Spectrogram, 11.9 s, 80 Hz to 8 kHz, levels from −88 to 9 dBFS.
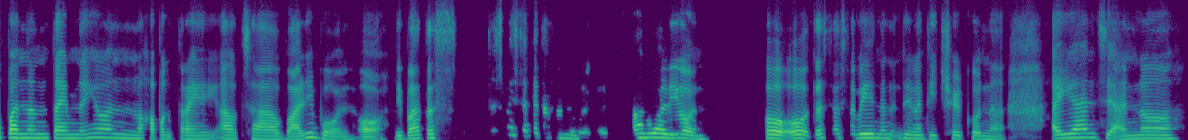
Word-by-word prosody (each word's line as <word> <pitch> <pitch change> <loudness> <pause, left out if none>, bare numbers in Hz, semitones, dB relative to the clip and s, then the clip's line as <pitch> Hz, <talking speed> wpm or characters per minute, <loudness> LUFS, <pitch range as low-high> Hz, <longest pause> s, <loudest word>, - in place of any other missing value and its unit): pa 235 - +8
ng 225 0 -1
time 210 -1 +3
na 210 - -3
'yon 230 -4 -2
makapag-try 180 -1 -2
out 180 -1 0
sa 170 -2 0
volleyball 165 - +1 0.2
o, 145 -1 +2
'di 180 - -1
ba? 190 +3 +5
Tapos 215 +1 -2 0.3
tapos 325 0 -15
may 395 - -6
sakit 295 -6 -6
naman 215 -5 -6 0.2
ako, - - -13 0.4
bawal 240 -1 +5
'yon, 210 -4 +2 0.7
oo. 205 -1 +7
Tapos 215 +3 -1
sasabihin 225 -1 +1
na 215 - -4
din 210 -3 -4
ng 190 - -6
teacher 185 0 -4
ko 175 -1 -2
na 155 -2 -7 0.5
ayan 235 +3 +3
si 215 - -1
ano, 190 +1 0
210 Hz, 160 wpm, -22 LUFS, 185-225 Hz, 0.7 s, pa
